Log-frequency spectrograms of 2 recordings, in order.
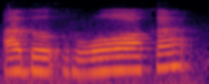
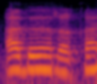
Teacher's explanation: رو کو پر پڑھتے ہوئے 2 حرکتوں برابر لمبا کرنا ہے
